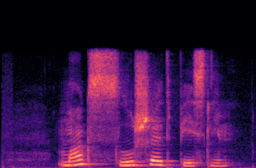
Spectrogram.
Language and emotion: Russian, neutral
